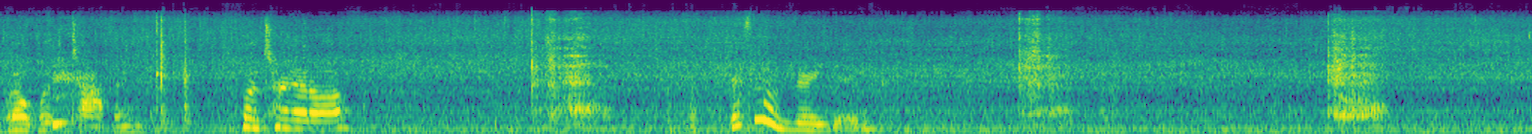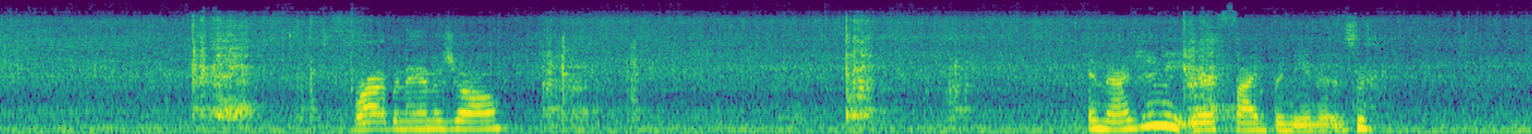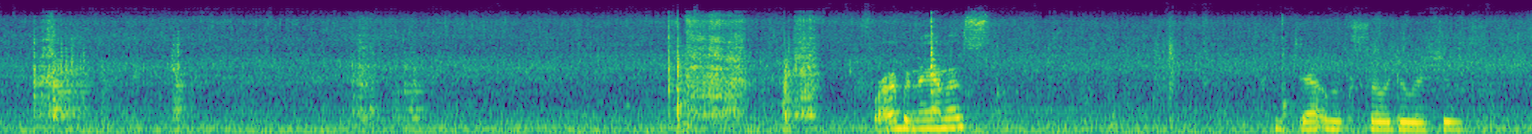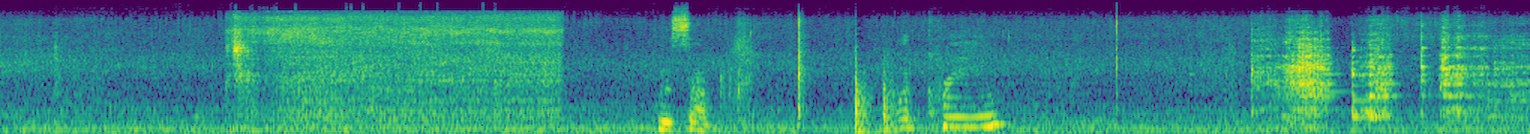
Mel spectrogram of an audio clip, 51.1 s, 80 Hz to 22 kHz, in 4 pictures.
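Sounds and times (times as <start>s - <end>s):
banana slices frying in pan: 0.0s - 51.0s
steady low hum: 0.0s - 51.0s
utensil scraping pan: 4.4s - 5.2s, 8.4s - 9.3s, 11.0s - 11.8s, 14.3s - 15.4s, 17.2s - 18.2s, 19.8s - 21.0s, 22.6s - 23.1s, 25.8s - 26.4s, 28.4s - 29.2s, 31.1s - 32.4s, 48.5s - 51.0s
utensils clattering: 22.6s - 23.1s, 48.7s - 51.0s.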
